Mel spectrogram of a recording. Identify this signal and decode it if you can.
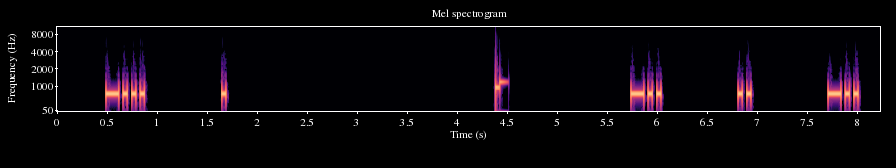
Morse code, heard as a keyed tone, about 28 wpm, spaced as for 10 wpm, 700 Hz. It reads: BE DID
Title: 6x Character Spacing - Top 100 Words - 28wpm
